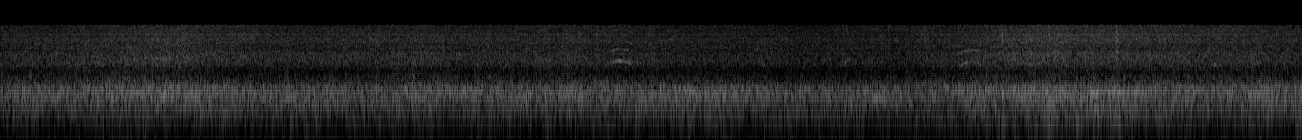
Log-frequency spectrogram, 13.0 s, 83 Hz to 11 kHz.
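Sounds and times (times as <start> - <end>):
small waves washing onto sand: 0.0 - 13.0
faint distant voices: 3.6 - 13.0.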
